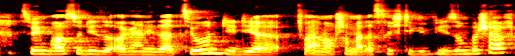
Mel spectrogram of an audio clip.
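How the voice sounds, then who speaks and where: This is a normal speaking voice with ordinary pitch variation. The background is quiet. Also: woman. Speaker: former au pair. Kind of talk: casual interview.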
